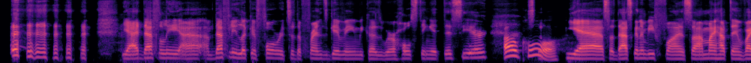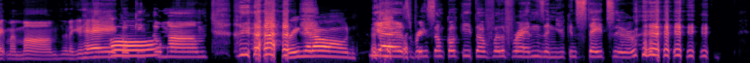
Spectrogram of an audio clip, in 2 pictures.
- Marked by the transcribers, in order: laugh; laughing while speaking: "Yeah"; chuckle; laugh
- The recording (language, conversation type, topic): English, unstructured, How do food traditions help shape our sense of identity and belonging?
- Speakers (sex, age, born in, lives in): female, 30-34, United States, United States; female, 55-59, United States, United States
